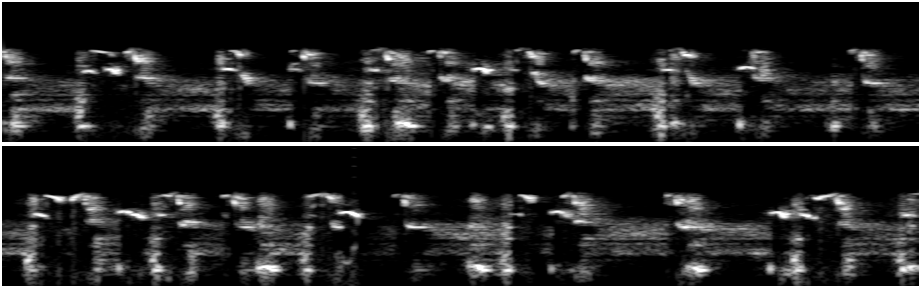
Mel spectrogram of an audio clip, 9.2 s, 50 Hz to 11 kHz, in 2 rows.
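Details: At the Evoluon nest on 7 March 2022, a peregrine falcon pair bonding again. Long, dense series of harsh, scratchy notes run almost without a break, uneven in rhythm, over a steady low hum.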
